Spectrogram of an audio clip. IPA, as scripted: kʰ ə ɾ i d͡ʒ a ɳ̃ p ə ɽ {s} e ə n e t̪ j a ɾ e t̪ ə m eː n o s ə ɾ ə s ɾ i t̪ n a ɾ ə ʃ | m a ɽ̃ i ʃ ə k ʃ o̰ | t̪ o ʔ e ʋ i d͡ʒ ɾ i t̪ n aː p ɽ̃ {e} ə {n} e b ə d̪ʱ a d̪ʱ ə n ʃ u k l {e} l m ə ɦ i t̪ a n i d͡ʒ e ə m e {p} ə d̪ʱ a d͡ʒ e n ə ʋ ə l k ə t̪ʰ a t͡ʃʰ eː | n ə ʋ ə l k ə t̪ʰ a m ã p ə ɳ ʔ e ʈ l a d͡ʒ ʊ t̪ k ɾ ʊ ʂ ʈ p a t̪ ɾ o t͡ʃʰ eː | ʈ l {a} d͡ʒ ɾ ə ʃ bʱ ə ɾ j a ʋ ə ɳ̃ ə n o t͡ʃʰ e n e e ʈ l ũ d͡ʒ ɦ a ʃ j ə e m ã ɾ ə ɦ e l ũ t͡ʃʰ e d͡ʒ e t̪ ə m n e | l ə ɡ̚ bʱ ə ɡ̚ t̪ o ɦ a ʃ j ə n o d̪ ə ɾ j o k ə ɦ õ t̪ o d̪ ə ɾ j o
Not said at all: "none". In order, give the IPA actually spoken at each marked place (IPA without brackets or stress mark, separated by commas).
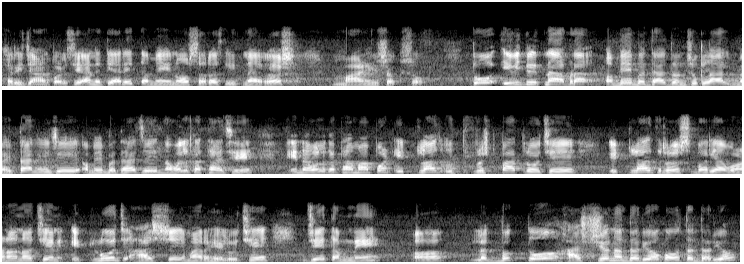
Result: ʃ, a, m, a, b, a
